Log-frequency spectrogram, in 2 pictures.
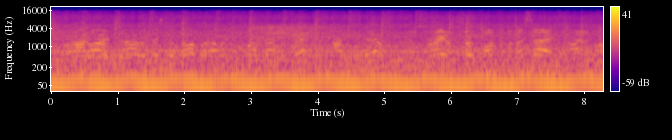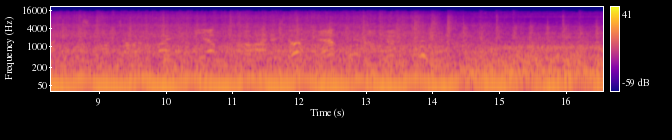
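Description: Steady engine drone inside the cabin of a skydiving plane in flight, with indistinct voices over it.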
